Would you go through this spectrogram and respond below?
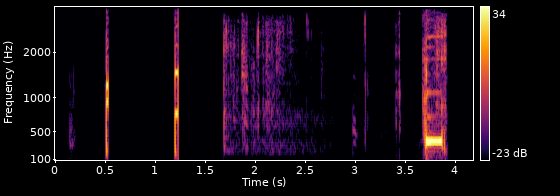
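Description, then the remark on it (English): Telephone line beeps during a conference call: a few short, sharp electronic blips at irregular intervals, a patch of crackly line noise in the middle, then a louder, slightly longer steady tone at the end. No one speaks. “I heard it kind of do a little beep, but I don't know what that was about.”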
